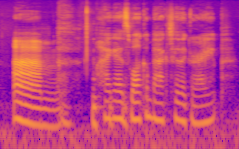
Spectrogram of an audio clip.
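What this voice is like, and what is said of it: Calm NPR-style podcast voice. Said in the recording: “We're practicing our NPR podcast voice.”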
